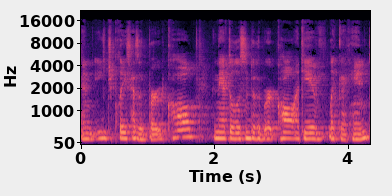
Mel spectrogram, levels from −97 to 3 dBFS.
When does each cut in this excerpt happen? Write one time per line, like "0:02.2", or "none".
0:03.3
